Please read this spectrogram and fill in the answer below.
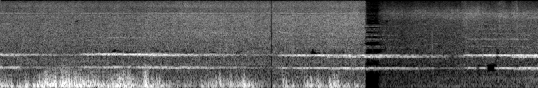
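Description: A steady held tone with a second tone an octave above it, sounding throughout and shifting slightly in pitch about four seconds in. Under it runs a low rumble that cuts off suddenly about five and a half seconds in.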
